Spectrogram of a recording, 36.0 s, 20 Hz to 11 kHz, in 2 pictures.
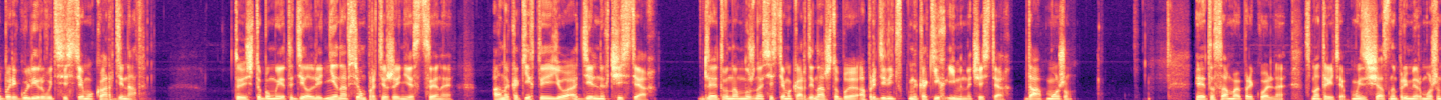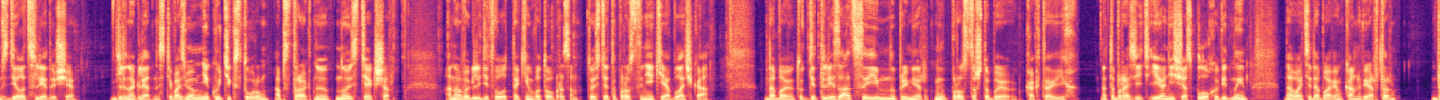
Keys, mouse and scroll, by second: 13.9 click, 17.1 middle click, 19.6 shift+a, 23.8 ctrl+shift+click, 24.7 click, 25.2-26.5 scroll up 3, 25.6 middle click, 26.5 click, 28.7 click, 32.1 click, 33.4 shift+a, 35.7-36.0 scroll up 7.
